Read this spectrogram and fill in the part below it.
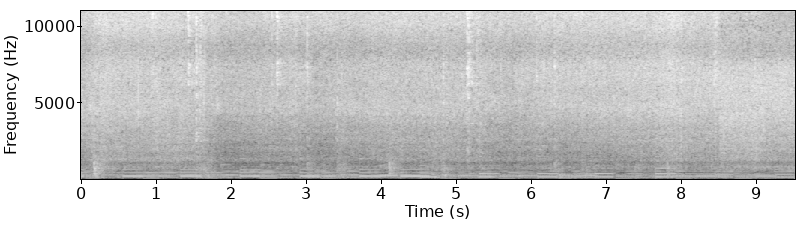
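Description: Oyster mushrooms sizzle loudly in a pan with salt while being stirred, a continuous frying hiss with repeated scraping and clattering strokes from the spoon.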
